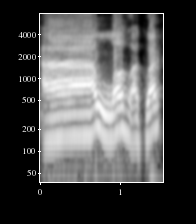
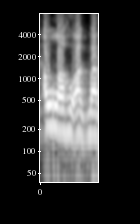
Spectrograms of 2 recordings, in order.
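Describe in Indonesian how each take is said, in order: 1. Huruf vokal pertama pada Allah dipanjangkan. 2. Huruf vokal pertama pada Allah pendek. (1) "kalau dipanjangkan A-nya, hamzahnya jadi" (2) "yang tadinya maknanya Allahu Akbar"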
